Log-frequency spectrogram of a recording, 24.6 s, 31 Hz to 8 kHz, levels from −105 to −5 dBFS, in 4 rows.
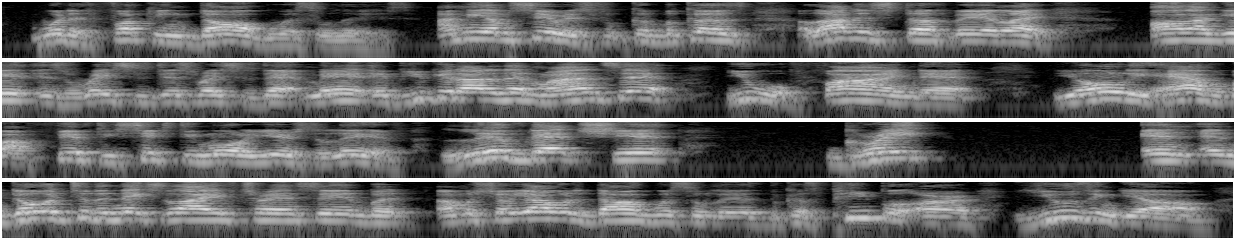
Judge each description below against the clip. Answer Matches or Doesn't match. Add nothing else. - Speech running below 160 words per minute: Doesn't match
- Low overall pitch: Doesn't match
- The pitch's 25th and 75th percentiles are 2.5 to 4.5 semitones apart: Doesn't match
